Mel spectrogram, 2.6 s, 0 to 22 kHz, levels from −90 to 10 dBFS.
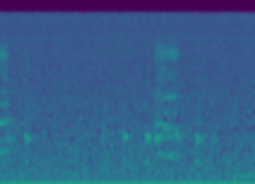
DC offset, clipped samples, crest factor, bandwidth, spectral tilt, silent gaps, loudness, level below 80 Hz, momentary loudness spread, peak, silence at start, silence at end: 2%; under 0.1%; 16 dB; 16 kHz; -2 dB/octave; none; -36 LUFS; -54 dBFS; 5 LU; -20 dBFS; 0 s; 0 s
